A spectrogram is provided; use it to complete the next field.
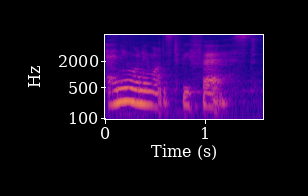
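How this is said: It is said in a gentle, level tone. The speaker is talking as an equal. The speaker calls it right. "I'm on your level"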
